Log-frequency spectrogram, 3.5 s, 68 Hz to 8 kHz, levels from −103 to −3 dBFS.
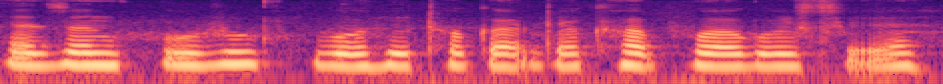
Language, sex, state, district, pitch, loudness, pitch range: Assamese, female, Assam, Sonitpur, 195 Hz, -18 LUFS, 190-205 Hz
